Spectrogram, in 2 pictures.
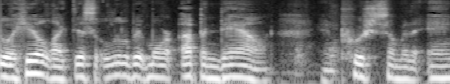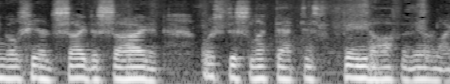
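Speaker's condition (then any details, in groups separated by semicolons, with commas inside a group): No condition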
